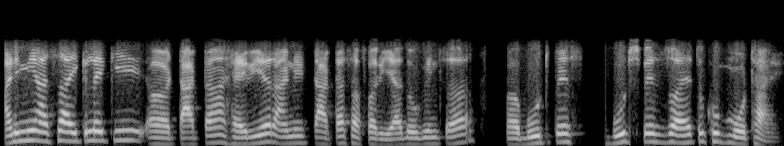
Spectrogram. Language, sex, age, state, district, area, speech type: Marathi, male, 18-30, Maharashtra, Raigad, rural, conversation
